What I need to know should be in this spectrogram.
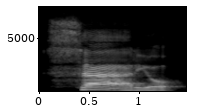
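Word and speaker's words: serio: So all the E's and O's that fall on a non-stressed syllable will be closed. Going on. Un, phonetic vowel. Sɛrio, right?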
